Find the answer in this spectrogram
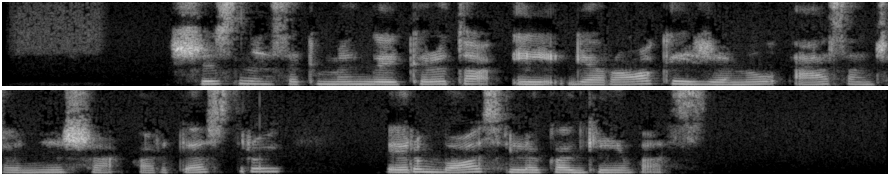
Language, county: Lithuanian, Klaipėda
